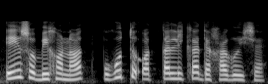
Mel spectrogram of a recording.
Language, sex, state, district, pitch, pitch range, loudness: Assamese, female, Assam, Kamrup Metropolitan, 250 Hz, 225-275 Hz, -15 LUFS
